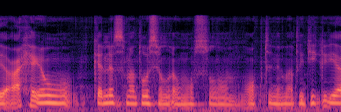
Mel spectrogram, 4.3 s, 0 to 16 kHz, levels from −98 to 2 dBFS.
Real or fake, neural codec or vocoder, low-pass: fake; autoencoder, 22.05 kHz, a latent of 192 numbers a frame, VITS, trained on many speakers; 9.9 kHz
